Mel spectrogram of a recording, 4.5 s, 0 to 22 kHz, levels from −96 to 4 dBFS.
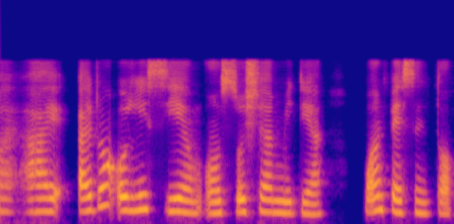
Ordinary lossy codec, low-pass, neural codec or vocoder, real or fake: none; 7.2 kHz; codec, 16 kHz, about 1 kbps, DyCAST, with the encoder's durations; fake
